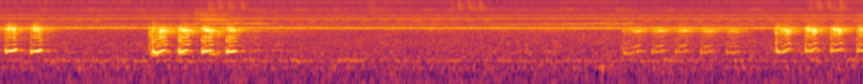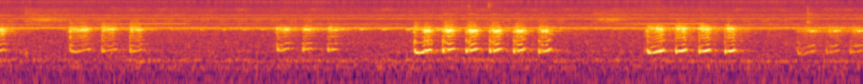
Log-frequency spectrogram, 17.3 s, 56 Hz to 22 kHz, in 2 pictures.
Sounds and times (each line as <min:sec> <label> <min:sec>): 0:00.0 Frog Sound 0:00.6
0:01.5 Frog Sound 0:02.8
0:06.2 Frog Sound 0:10.2
0:11.4 Frog Sound 0:12.2
0:12.8 Frog Sound 0:14.4
0:15.1 Frog Sound 0:17.2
